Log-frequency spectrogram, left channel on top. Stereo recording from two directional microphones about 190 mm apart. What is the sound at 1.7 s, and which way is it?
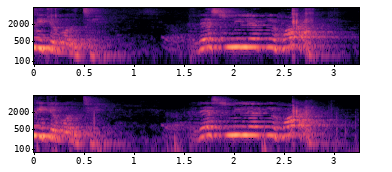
Speech, 20° left (ahead or behind).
